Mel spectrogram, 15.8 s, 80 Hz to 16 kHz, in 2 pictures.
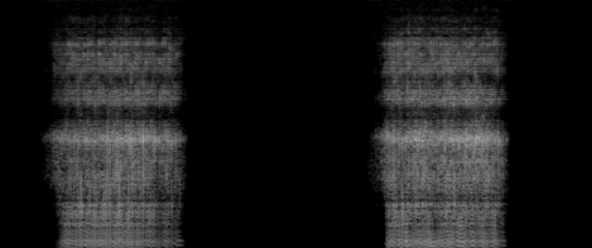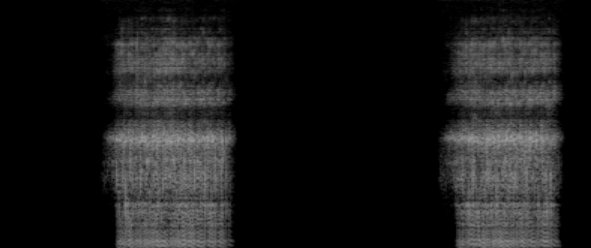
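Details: Loud, rough snores about every 4.5 seconds (roughly 13 a minute), with silent pauses between: ordinary snoring.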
